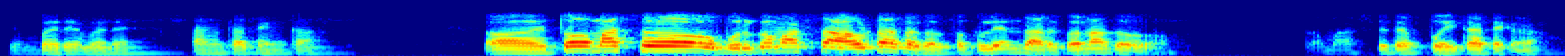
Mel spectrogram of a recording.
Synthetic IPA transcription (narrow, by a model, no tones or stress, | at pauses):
bəɾebəɾe | sãŋɡt̪at̪ʰeŋka | t̪ɔmaksɔbʱuɾɡɔmaɡsəawʈasat̪ɔt͡sɔklensaɾkɔnat̪ɔ̰ | t̪ɔ̰makset̪ɛpəjt̪at̪ɛka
